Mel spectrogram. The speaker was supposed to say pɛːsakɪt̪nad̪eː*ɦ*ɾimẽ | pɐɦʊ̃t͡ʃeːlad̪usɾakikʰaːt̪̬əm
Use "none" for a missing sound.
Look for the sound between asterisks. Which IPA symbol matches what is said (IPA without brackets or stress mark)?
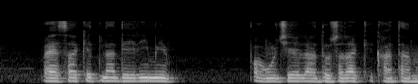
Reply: none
